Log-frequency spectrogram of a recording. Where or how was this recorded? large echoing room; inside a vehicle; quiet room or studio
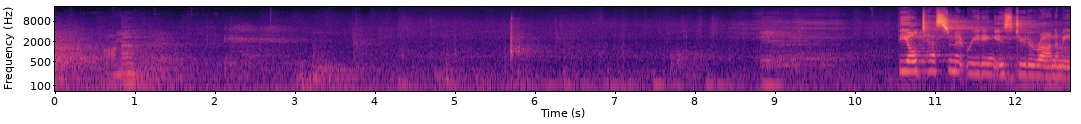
large echoing room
